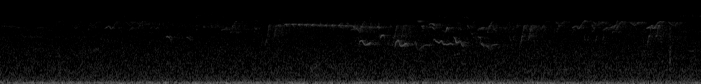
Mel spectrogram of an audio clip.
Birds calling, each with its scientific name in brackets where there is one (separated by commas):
Buff-throated Saltator (Saltator maximus), Rufous-tailed Hummingbird (Amazilia tzacatl), Cabanis's Wren (Cantorchilus modestus)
